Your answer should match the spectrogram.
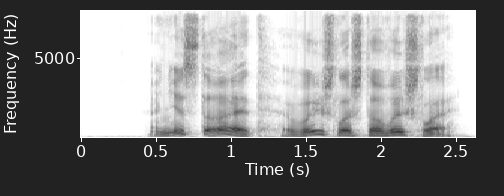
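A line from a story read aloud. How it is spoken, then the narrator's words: Dry snort. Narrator (Russian): хмыкнул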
